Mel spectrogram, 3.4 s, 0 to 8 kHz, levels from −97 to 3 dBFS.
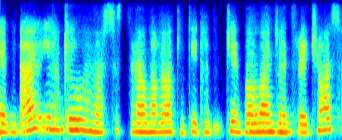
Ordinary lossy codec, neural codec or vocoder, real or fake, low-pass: Opus, 24 kbps; codec, 16 kHz, 0.5 kbps, FreqCodec, smaller model; fake; 7.2 kHz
